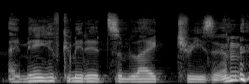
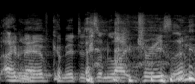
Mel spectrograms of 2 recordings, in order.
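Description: First: It is said in an imitated character voice. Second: It is said in the speaker's ordinary voice.

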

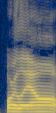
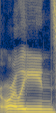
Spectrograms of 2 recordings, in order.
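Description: First: The name is pronounced the French way. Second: The name is pronounced the English way. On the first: "Which is the French pronunciation" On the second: "like the anglicized pronunciation"

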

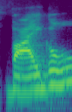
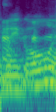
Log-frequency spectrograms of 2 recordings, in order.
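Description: First: The name is said the original German way. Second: The name is said the local Pittsburgh way. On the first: This is the correct original pronunciation. "If you really want to pronounce it correctly" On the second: This is the accepted local pronunciation. "You can say wiggle"

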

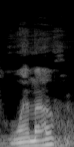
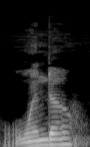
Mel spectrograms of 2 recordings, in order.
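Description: First: The word has an 'm' sound in the middle. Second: The word has 'n' and 'd' sounds in the middle. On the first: The speaker calls it wrong. "she says Wemo" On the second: The speaker calls it right. "instead of window"

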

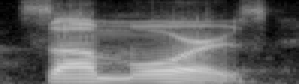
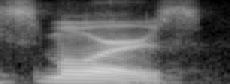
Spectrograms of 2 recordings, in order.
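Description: First: It is said as two syllables. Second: It is said as one syllable. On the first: The speaker calls it wrong. "not some Moors" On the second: The speaker calls it right. "It's supposed to be s'mores"

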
